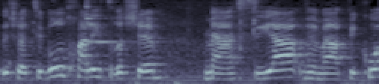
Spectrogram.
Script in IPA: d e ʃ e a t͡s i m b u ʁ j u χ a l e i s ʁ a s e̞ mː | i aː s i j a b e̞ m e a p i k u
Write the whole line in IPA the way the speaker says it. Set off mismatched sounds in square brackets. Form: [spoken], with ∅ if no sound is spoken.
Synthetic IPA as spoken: d e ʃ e a t͡s i [∅] b u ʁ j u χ a l e i [t] ʁ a [ʃ] e̞ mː | [e] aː s i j a [v] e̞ m e a p i k u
